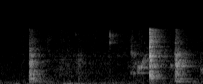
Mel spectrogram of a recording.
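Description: A few short splashes and knocks in bathtub water as a large wooden deep-diving lure is worked on the rod and lifted out, with one sharp click about one and a half seconds in.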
